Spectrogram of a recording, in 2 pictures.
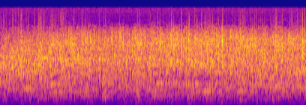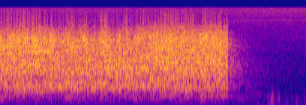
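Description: Steady applause from a large crowd, with faint music under it, greeting the announced result of a vote. It cuts off suddenly about seven seconds in.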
